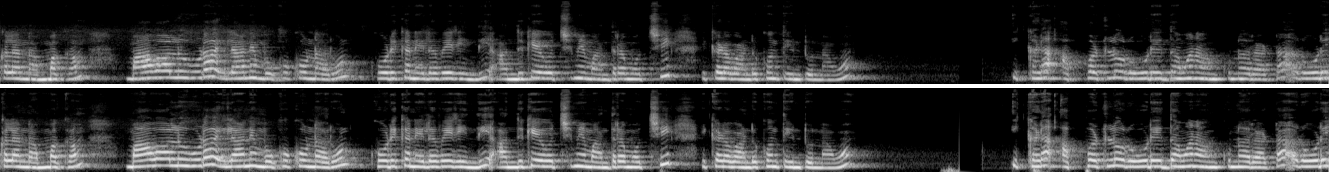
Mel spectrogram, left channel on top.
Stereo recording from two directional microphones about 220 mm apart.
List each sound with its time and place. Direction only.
0.0 s speech: 25° right (ahead or behind)
10.1 s speech: 30° right (ahead or behind)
